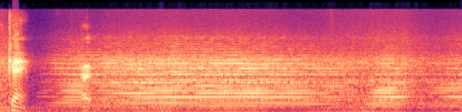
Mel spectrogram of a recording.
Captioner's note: train horn persists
